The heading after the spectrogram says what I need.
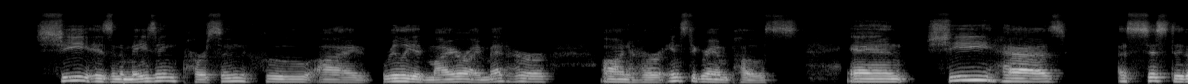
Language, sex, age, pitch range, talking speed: English, male, 50-69, 125-150 Hz, 100 wpm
